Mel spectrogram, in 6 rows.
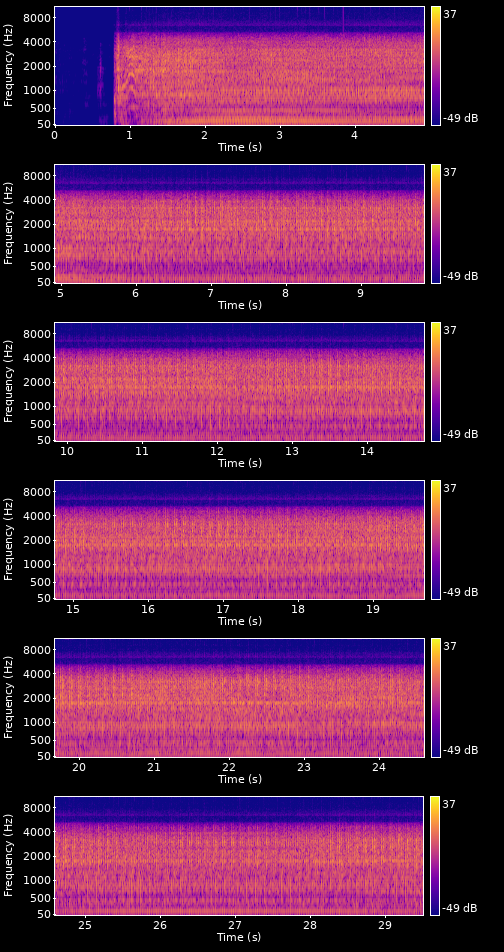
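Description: Mercedes-Benz OM314 four-cylinder diesel engine starting on the first push of the starter after more than twenty years standing, catching almost at once about a second in. Its revs rise and fall for a few seconds, then it settles into a steady idle.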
